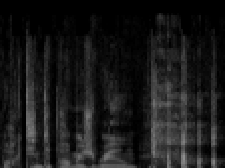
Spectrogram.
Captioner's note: laughs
